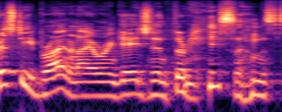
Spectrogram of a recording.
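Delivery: giggling and laughing mid-sentence. Reading someone's written statement aloud, laughing while talking. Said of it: "sorry I'm laughing".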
